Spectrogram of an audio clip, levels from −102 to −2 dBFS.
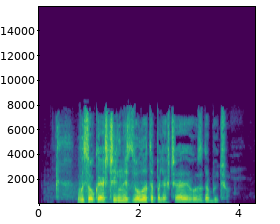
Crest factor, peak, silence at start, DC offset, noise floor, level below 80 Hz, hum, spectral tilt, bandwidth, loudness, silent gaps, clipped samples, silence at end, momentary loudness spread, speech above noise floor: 18 dB; 0 dBFS; 0.35 s; under 0.1%; -38 dBFS; -62 dBFS; none; -3 dB/octave; 8.2 kHz; -16 LUFS; none; under 0.1%; 0.6 s; 22 LU; 22 dB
